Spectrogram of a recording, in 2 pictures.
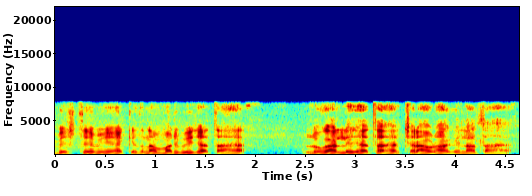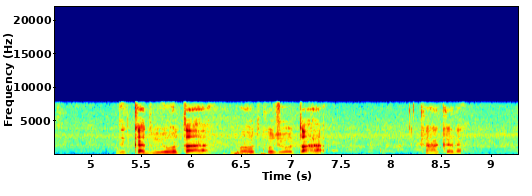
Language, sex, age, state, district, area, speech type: Urdu, male, 45-60, Bihar, Darbhanga, rural, spontaneous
